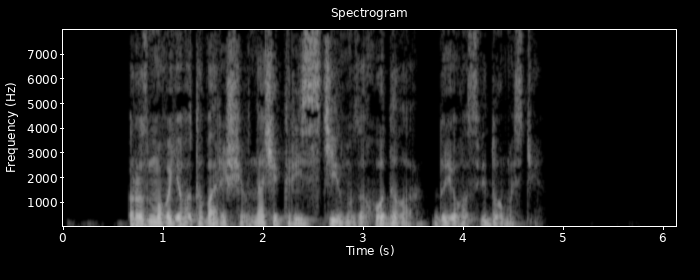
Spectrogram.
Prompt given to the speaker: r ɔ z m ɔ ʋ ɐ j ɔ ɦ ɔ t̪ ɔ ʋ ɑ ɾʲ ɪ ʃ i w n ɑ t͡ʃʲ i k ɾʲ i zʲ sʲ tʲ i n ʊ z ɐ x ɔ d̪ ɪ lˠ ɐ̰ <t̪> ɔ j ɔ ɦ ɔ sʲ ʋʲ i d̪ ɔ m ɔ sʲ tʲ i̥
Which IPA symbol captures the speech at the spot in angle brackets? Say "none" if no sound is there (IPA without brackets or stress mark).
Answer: d̪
